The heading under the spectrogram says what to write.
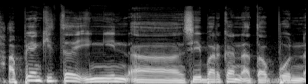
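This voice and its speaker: A man's voice comes through noticeable background noise. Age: 40s. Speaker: former drug addict, support group founder. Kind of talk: interview testimony. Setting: studio. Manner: halting, many fillers.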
